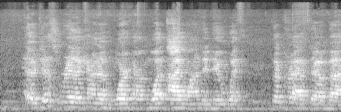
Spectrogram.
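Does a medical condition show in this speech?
Yes: ALS; voice sounds impaired.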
